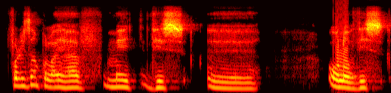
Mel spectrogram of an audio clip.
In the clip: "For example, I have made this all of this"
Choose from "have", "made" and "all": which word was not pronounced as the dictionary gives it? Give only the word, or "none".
none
